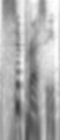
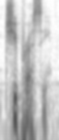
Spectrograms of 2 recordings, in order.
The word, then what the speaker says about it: Cipressi: And that's C-I-P. So a lot of people pronounce that Cipressi, but it's actually Cipressi.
